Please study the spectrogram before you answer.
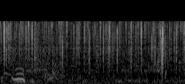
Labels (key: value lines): label: biophony, cascading saw
recorder: SoundTrap 600 or HydroMoth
